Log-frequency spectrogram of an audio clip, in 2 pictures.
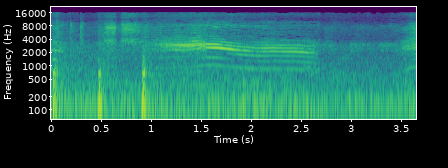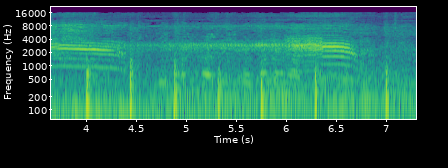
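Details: Homeless hungry cat meowing loudly for food: three long drawn-out harmonic meows, each rising then falling, spaced about two seconds apart, over constant clicking, tapping and background street noise.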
